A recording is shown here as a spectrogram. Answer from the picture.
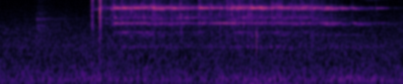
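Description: Small altar bells struck sharply about a second in, ringing with several high tones that fade slowly, with a lighter second stroke partway through.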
